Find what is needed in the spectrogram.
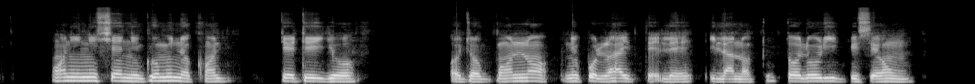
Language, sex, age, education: Yoruba, male, 15-29, tertiary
